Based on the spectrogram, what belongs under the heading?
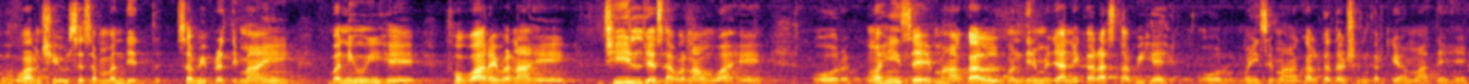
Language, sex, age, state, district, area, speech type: Hindi, female, 60+, Madhya Pradesh, Ujjain, urban, spontaneous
